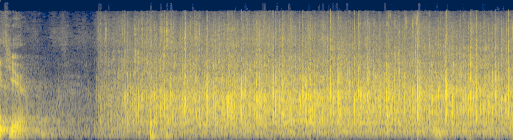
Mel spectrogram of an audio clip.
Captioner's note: applause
